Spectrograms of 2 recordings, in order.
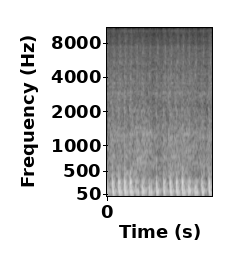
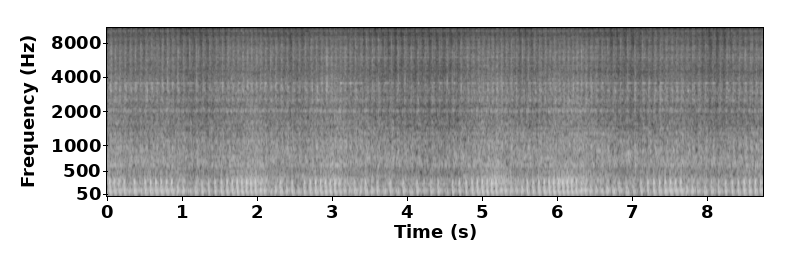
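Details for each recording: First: Honda Supra Fit New motorcycle after replacing the loose cam chain and fitting the timing chain guide, before oil top-up: steady low idle thumps, no rattle or ticking; harsh left-side engine noise is now gone. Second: Honda Supra Fit New motorcycle idling: loud, fast, harsh metallic rattle from the left side of the engine over the steady beat. Loose cam chain, to be replaced.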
